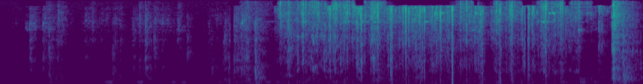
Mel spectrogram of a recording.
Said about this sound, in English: the one who's jingling the keys. Where the hell are my keys? Here they are.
